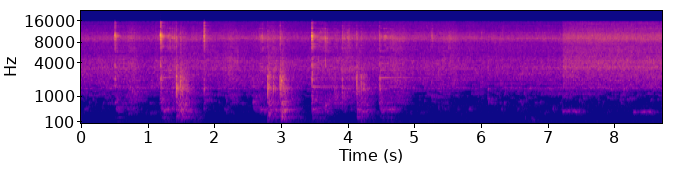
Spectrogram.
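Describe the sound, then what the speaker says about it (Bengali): Crab pieces are stirred into spice masala in a pan, giving a soft sizzle broken by scraping stirs that come in close, uneven bursts. The sound fades to a quieter, steady fry toward the end, and nobody speaks. "কাঁকড়াগুলো দিয়ে ভালো করে মশলার সাথে কষাতে হবে সুন্দরভাবে, যাতে কাঁকড়ার মধ্যে মশলাটা পুরো একদম লেগে যায়।"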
